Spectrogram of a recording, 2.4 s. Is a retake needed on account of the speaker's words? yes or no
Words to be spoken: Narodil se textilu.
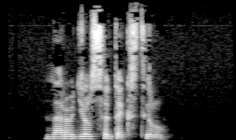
no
